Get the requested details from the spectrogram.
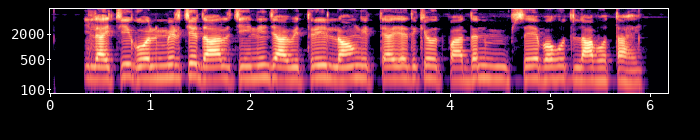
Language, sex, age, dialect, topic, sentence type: Hindi, male, 18-24, Kanauji Braj Bhasha, agriculture, statement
